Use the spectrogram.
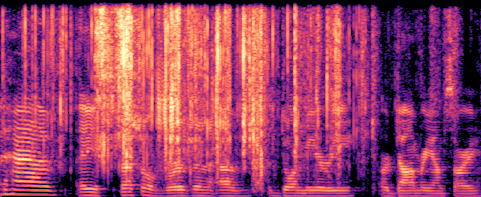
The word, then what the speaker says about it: Domri: Domri, or Domri? That's how you pronounce that.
